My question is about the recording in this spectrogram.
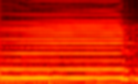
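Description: Alto saxophone holding one long, steady note, moving down to a lower note near the end.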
